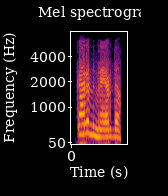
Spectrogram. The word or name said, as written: Cara di merda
